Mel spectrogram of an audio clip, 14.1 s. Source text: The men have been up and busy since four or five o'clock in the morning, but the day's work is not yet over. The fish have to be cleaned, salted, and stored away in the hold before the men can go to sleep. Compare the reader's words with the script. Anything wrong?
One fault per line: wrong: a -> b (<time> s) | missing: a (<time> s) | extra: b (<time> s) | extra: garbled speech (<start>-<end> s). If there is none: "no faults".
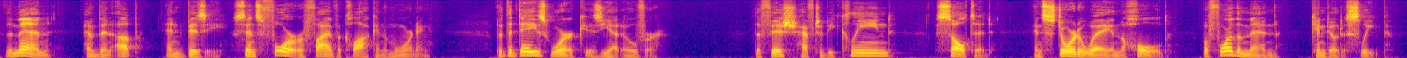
missing: not (6.0 s)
